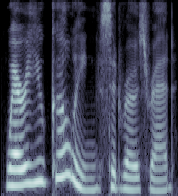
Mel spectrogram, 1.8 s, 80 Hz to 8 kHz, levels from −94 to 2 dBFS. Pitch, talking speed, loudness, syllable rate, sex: 240 Hz, 235 wpm, -18 LUFS, 5.4 syllables/s, female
